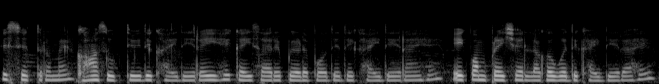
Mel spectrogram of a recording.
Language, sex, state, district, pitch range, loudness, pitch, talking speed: Hindi, female, Bihar, Purnia, 190-205 Hz, -29 LUFS, 195 Hz, 225 wpm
